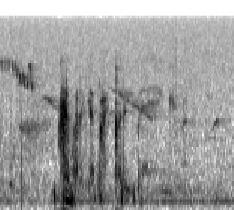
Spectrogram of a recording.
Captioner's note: whispering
